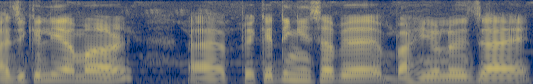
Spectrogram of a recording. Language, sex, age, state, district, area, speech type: Assamese, male, 45-60, Assam, Dibrugarh, rural, spontaneous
